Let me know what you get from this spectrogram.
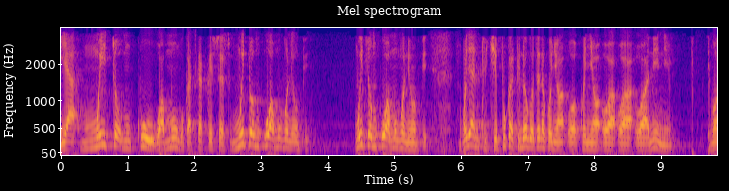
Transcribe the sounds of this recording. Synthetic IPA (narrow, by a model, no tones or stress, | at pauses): jamwitɔm̩kuːwamuŋɡukati̥kakɾistɔjɛsumwitɔm̩kuːwamuŋɡuniupḭ | mwitɔm̩kuːwamuŋɡuniupiŋɡɔʄatut͡ʃipukɛkiɗɔɡɔtɛnɛkwɛɲakwɛɲɛawawawanini | timɔ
